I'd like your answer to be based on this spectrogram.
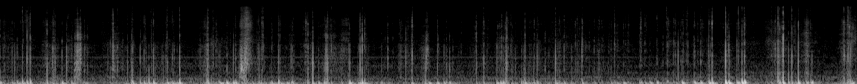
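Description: A thin yellow sheet of beeswax-coated cotton food wrap, folded in half like a book, is opened, folded and rubbed with fingertips. The stiff waxy fabric gives a dense, continuous run of crinkles and crackles, mostly low and dull, with sharper snaps standing out here and there.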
